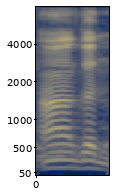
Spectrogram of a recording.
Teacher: نون گننا والی آواز ہے نا، نون سے آواز نکل رہی ہے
